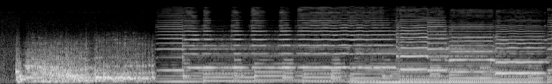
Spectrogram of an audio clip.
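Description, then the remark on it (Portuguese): A loud, rough lion roar bursts out for about a second and a half, then gives way to sustained, bright musical tones that carry on to the end. “Conforme você fizer sua declaração, o imposto de renda é um gatinho. Conforme ele vira um leão.”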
